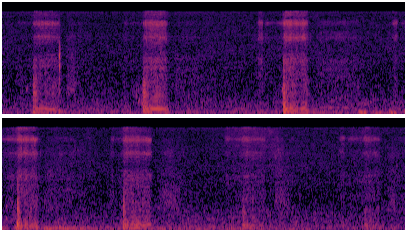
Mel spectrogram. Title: Pug puppy snoring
